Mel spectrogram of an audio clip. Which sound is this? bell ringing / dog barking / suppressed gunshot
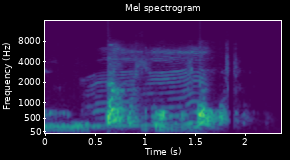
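dog barking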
